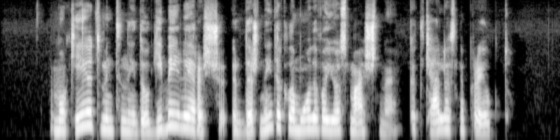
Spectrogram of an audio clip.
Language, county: Lithuanian, Vilnius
